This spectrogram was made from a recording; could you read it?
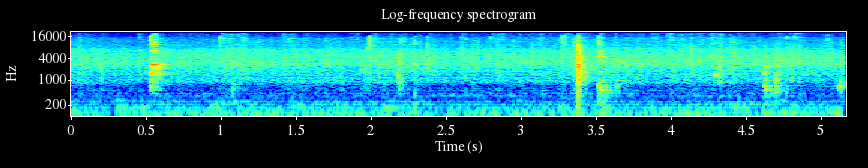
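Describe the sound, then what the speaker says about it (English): Tamarind, palm sugar water and fish sauce sizzle in a hot wok, giving a soft, steady hiss broken by scattered ticks and pops, with no one talking. "I'm going to ladle that into the wok"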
